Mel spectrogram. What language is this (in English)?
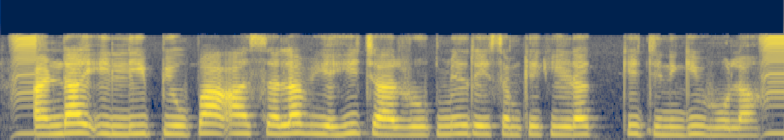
Bhojpuri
